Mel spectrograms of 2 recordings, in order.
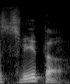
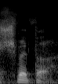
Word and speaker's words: Sveta: Oh, it's a Sveta Sveta. and not Shweta.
